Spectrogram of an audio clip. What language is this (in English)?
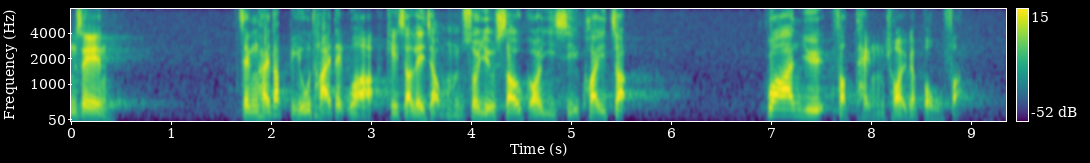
Cantonese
